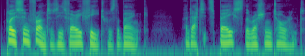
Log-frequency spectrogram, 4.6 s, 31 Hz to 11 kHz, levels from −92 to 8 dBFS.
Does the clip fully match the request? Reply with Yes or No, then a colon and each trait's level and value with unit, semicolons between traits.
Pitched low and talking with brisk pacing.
Yes: low, 115 Hz; fast, 220 wpm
